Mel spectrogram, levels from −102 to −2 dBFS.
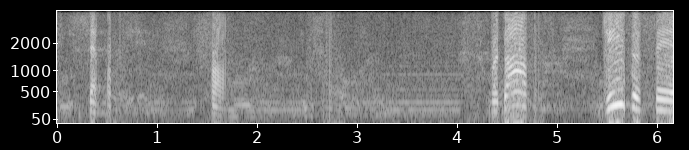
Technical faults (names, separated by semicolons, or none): mu-law and A-law mixed up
